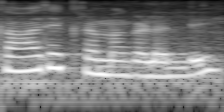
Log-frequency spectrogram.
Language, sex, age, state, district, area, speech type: Kannada, female, 60+, Karnataka, Chikkaballapur, rural, spontaneous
